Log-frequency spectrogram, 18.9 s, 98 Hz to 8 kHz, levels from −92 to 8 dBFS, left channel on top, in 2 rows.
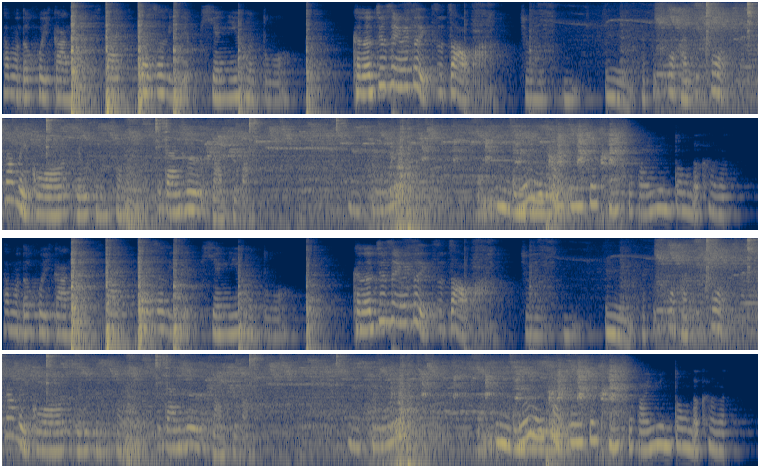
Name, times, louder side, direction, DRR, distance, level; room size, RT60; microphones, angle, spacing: voice 1, 0.0-3.6 4.4-6.1 6.5-7.2 8.2-12.6 15.8-16.4, left 3 dB, 55° left, 0 dB, 0.8 m, -34 dB
sound 1, 0.9-1.0 1.3-1.4 1.7-1.8 2.1-2.3 2.9-3.1 3.8-3.9 4.9-5.2 5.8-6.1 6.6-6.9 7.7-8.0 8.8-8.9 9.3-9.4 10.0-10.1 11.4-11.5 12.5-12.7 13.6-13.8 14.2-14.9 16.1-16.5, left 1 dB, 15° left, 1.5 m, -29 dB
sound 2, 6.8-6.9 7.1-16.4, left 6 dB, 90° left, 1.1 m, -44 dB
voice 2, 7.5-7.9 13.8-14.5 15.6-18.5, right 3 dB, 35° right, 8 dB, 0.3 m, -32 dB
sound 3, 8.1-17.3, equal, ahead, 0.9 m, -35 dB
18.0 x 7.0 x 2.3 m, 1.0 s
head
